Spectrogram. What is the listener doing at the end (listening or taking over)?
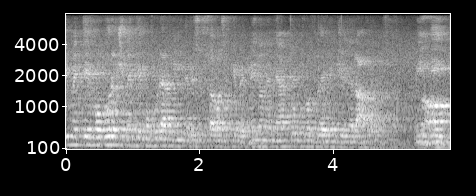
listening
